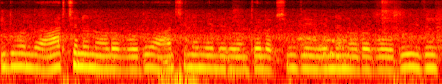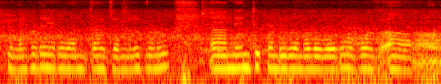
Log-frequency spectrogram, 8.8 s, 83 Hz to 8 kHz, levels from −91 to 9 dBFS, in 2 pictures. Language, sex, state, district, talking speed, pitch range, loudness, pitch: Kannada, female, Karnataka, Chamarajanagar, 130 wpm, 190-205 Hz, -25 LUFS, 195 Hz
